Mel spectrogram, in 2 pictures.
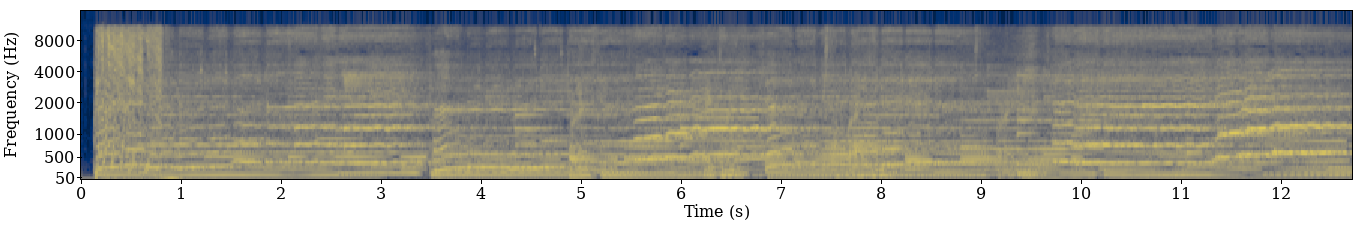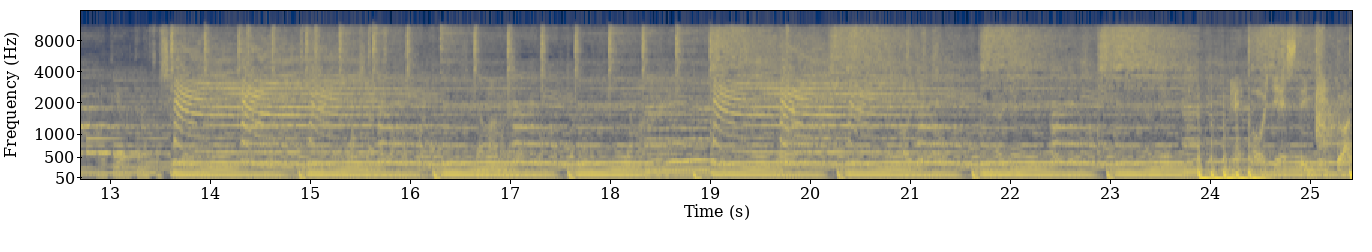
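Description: A hip hop track plays loudly, opening with sustained bass and melodic layers before a steady, punchy drum beat kicks in halfway through; no vocals are heard.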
